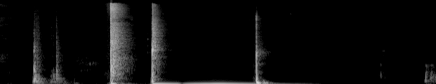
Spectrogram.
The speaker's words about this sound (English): Clap to sync audio.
